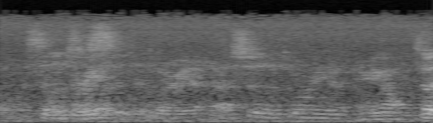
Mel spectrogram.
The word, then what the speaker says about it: Oscillatoria: Yeah, how do you pronounce that? Phanomena? Yeah, cyanobacterial. And what do you call it? Oscillatoria. Oscillatoria.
